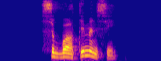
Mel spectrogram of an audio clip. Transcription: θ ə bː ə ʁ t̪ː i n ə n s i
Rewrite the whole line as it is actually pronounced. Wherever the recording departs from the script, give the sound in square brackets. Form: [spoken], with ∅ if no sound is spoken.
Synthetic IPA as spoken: [s] ə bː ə ʁ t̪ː i [m] ə n s i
